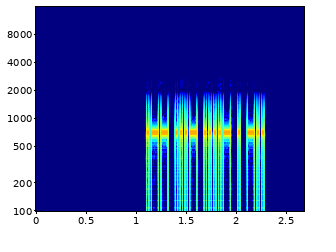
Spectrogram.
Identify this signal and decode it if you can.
Morse code, heard as a keyed tone, about 50 wpm, 700 Hz. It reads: WV4ED
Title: USA Call Signs 50wpm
